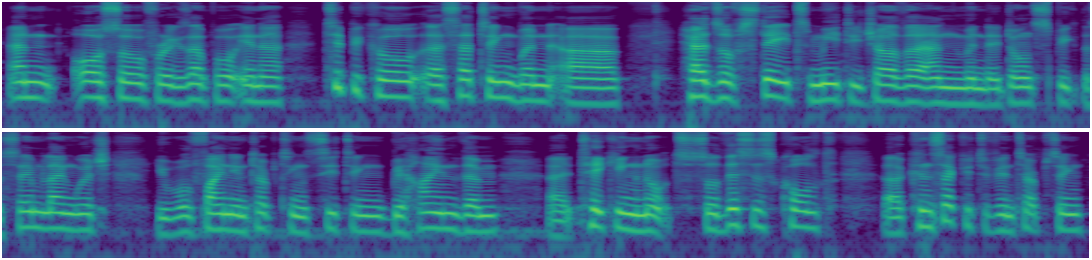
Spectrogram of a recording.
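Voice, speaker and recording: A man's voice: fairly high pitch, steady tone, clean tone, no room sound, studio quality. A man whose first language is Uyghur, a university lecturer and translator, giving a conference talk in an explanatory way with many hesitant "uh"s. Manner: explanatory, many filler "uh"s, measured.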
